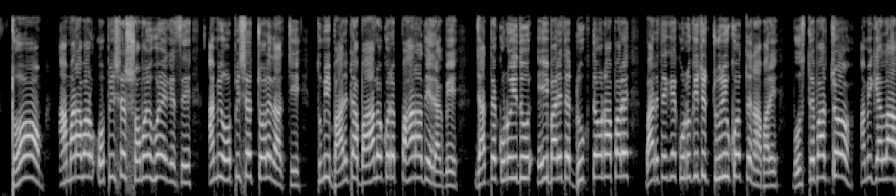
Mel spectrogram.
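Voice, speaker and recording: In a put-on character voice, a female-sounding speaker talks at an extremely high pitch. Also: moderate pace. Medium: fan dub. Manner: brisk, commanding.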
